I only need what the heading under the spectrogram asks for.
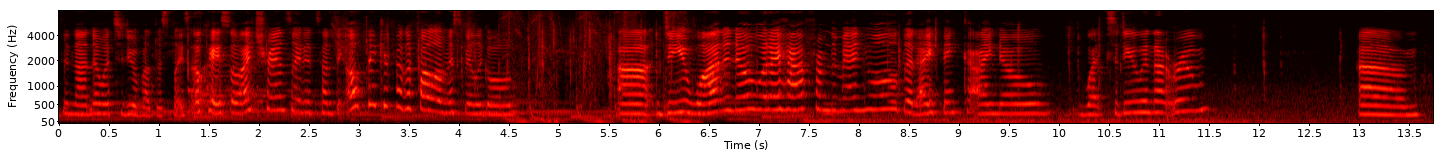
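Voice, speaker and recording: Laughing Canadian woman streamer with a high voice, over game music. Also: moderate pace, pushed and bright. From West Coast of Canada. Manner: chatty, laughs often, thinks aloud. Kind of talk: casual livestream gameplay chat.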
